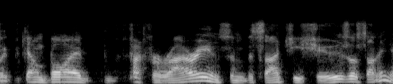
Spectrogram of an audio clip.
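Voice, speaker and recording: In a dry, close sound with no echo, a man with an Australian accent speaks at a fairly quick pace, his voice somewhat breathy. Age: 60s. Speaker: interview guest, independent researcher. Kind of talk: casual interview talk. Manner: halting, repeats words.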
